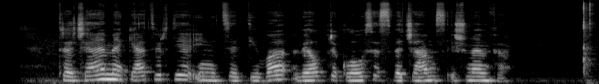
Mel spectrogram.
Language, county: Lithuanian, Vilnius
